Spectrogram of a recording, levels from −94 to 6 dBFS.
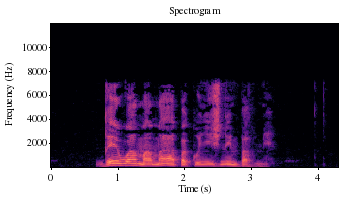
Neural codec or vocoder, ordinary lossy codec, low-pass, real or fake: none; MP3, 96 kbps; 7.2 kHz; real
